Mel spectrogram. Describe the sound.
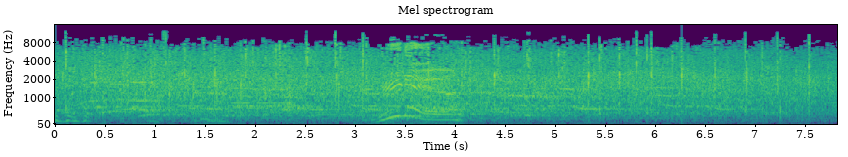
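A crowd applauds a speaker after his talk, steadily for the whole stretch, a dense crackle of many hands clapping at once. Midway, one voice shouts a name over it before the clapping carries on.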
